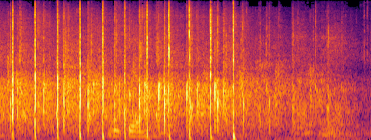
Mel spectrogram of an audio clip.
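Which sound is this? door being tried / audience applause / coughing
audience applause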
